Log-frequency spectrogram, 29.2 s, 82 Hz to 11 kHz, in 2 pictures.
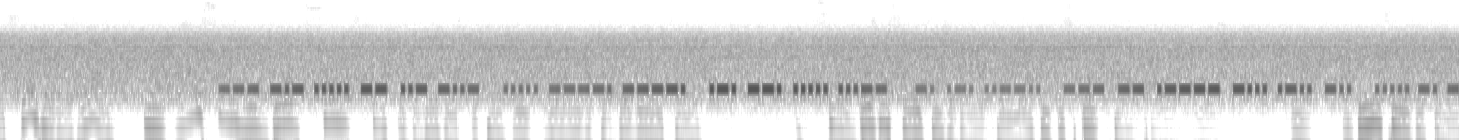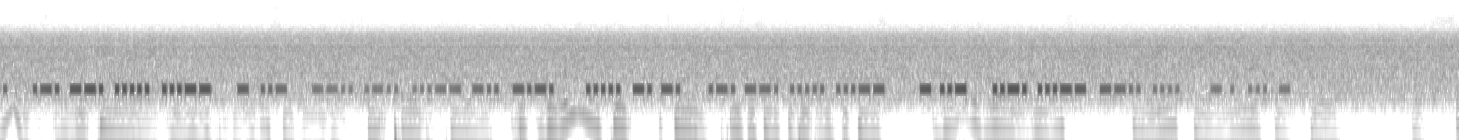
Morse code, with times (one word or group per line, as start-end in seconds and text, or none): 2.2-4.8 OK5MUX
5.0-6.8 599
7.1-8.9 RG53
9.2-10.4 NR?
10.6-13.5 OM1BLD
13.8-14.7 5NN
14.9-16.7 RG53
17.0-17.5 TU
17.7-20.1 ZL3DC
20.5-21.4 5NN
21.7-23.4 RG53
23.8-24.2 TU
24.5-26.4 F3ZH
26.7-27.5 TEST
